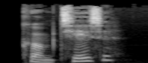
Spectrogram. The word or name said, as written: komtesse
